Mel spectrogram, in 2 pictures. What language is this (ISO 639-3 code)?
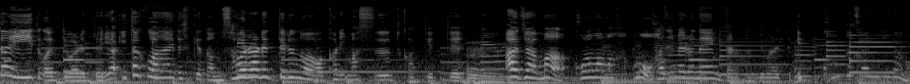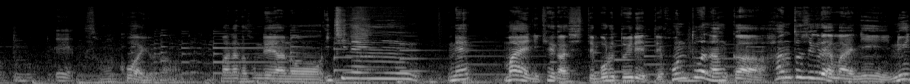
jpn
